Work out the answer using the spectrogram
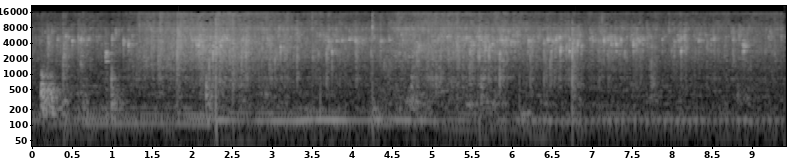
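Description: Chopped garlic and onion sizzling steadily in hot oil in a wok, stirred with a spatula that scrapes and clicks against the pan.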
